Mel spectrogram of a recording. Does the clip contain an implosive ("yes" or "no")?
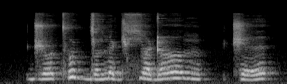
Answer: no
